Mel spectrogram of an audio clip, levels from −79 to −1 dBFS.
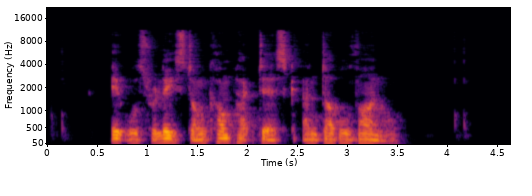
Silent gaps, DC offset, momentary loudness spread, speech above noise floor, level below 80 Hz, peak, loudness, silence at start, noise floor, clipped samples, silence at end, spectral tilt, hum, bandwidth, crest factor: none; under 0.1%; 6 LU; 38 dB; -46 dBFS; -6 dBFS; -25 LUFS; 0.65 s; -62 dBFS; under 0.1%; 1.1 s; -5.5 dB/octave; none; 11.5 kHz; 20 dB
